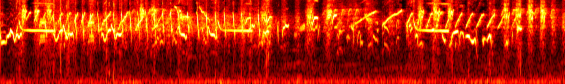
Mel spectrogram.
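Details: Bird calls used to lure wild birds, a mix of many kinds: dense, unbroken high chirping with rapid trills, sweeping whistles and sharp tweets layered over one another throughout.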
